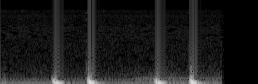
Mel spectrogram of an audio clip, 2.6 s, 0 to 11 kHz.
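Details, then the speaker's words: Normal adolescent S1 and S2 heard over the second intercostal space: crisp low lub-dub thumps, with S2 made of A2 and P2 that separate more widely during inspiration than expiration, a physiologic split. "note that the second sound is composed of two components A2 and P2 separated more widely during inspiration inspiration expiration inspiration"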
